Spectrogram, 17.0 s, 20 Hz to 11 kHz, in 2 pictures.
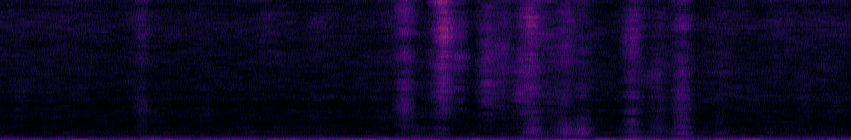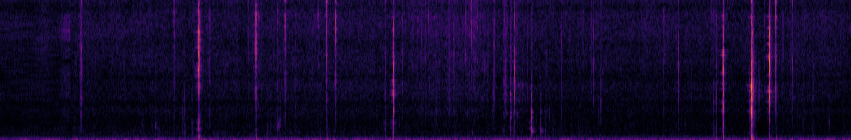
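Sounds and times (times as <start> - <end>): low steady rumble: 0.0 - 17.0
campfire crackling and popping: 9.1 - 17.0.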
